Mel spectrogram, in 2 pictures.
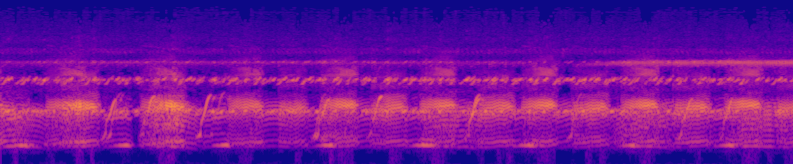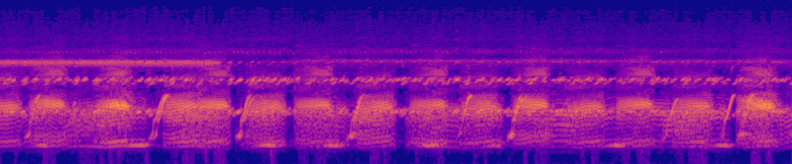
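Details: At Hwange Safari Lodge after dark, a frog chorus accompanies foraging elephants; many voices overlap in quick, pulsing croaks about twice a second, with a thin steady high tone running through much of the recording.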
